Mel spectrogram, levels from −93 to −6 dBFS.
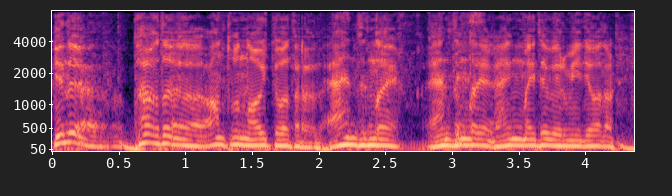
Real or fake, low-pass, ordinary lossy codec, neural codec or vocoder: fake; none; none; codec, 16 kHz, 16 kbps, FunCodec, trained on Chinese and English, 50 frames a second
